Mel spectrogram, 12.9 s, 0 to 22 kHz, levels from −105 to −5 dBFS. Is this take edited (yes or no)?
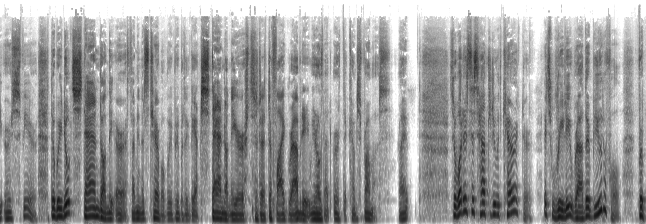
yes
